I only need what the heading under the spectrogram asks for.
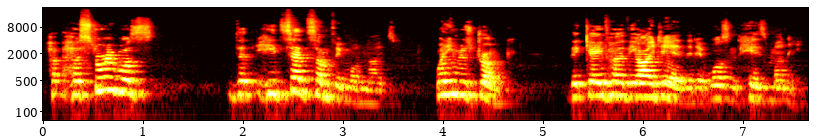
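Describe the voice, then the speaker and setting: A woman's voice: medium pitch, lively intonation, normal speed, a bit bright, close to an everyday voice. A teenage girl playing a haughty, self-righteous upper-class mother in a school radio play, with a dismissive, indignant manner. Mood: defensive. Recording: echoey room.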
